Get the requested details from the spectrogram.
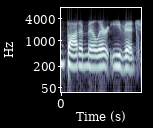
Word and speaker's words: Bottemiller Evich: It's Helena Buttmiller-Evich, but you are certainly not the first person to get it wrong, so no worries.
